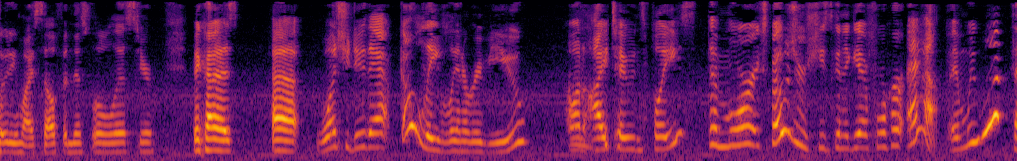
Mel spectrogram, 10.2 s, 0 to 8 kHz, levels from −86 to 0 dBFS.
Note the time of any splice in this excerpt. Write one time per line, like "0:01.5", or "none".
0:03.9
0:07.0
